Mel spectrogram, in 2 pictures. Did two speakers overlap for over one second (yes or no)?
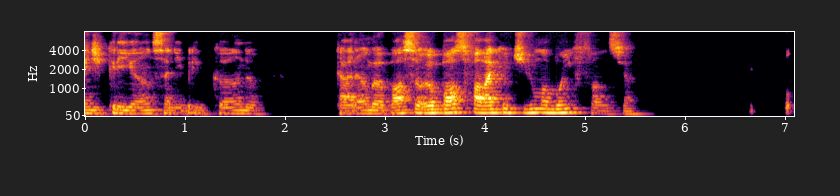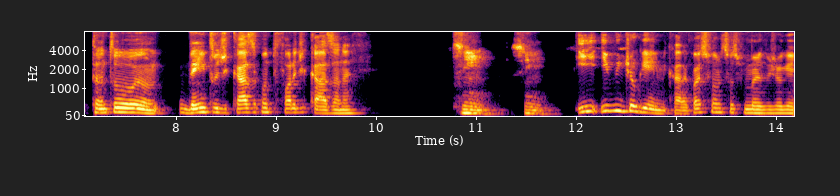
no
